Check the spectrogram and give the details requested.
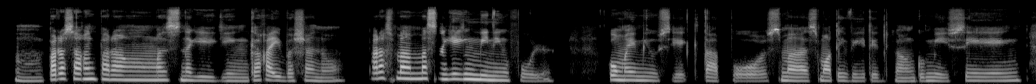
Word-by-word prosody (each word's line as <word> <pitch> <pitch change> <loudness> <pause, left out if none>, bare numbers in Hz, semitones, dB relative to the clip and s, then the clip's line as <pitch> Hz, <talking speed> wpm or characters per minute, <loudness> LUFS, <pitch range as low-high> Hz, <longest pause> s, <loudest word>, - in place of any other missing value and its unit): Hmm, 165 -3 -10
para 240 +4 +5
sakin 250 -1 +4
parang 210 -3 0
mas 200 0 +5
nagiging 170 -3 -6
kakaiba 195 -3 0
siya, 185 -1 -1
'no. 165 +1 -11 0.2
Parang 275 +2 +3
ma 275 -1 +5 0.2
mas 275 - +8
nagiging 245 0 +2
meaningful, 190 -7 -1 0.7
kung 210 -1 +1
may 200 -1 0
music, 170 -4 -6
tapos 160 -1 +1
mas 170 -1 -1
motivated 160 -3 -6
kang 155 0 -9
gumising 175 +2 -5
180 Hz, 125 wpm, -22 LUFS, 165-205 Hz, 0.7 s, mas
